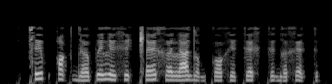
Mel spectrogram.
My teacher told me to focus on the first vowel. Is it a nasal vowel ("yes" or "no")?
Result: no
